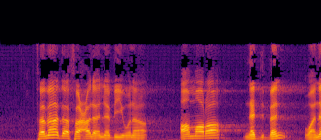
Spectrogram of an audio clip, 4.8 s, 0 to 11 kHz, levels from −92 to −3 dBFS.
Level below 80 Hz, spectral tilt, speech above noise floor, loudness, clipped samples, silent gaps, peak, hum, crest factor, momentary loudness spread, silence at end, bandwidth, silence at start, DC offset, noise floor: -52 dBFS; -5 dB/octave; 33 dB; -20 LUFS; under 0.1%; none; -2 dBFS; none; 18 dB; 10 LU; 0 s; 8 kHz; 0.55 s; under 0.1%; -52 dBFS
